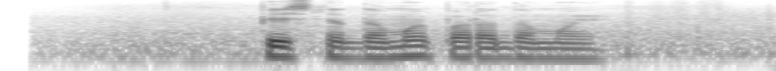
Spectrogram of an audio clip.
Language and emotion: Russian, neutral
